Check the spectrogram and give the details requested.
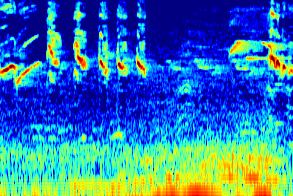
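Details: Home-kept Oriental magpie-robin singing energetically in May: a rapid run of short, bright, downward-sliding whistled notes, then a longer whistle and a loud closing phrase, over a low hum.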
